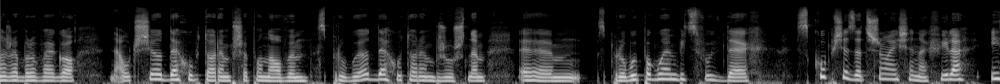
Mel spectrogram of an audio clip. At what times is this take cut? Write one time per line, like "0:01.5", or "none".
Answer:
0:05.1
0:07.8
